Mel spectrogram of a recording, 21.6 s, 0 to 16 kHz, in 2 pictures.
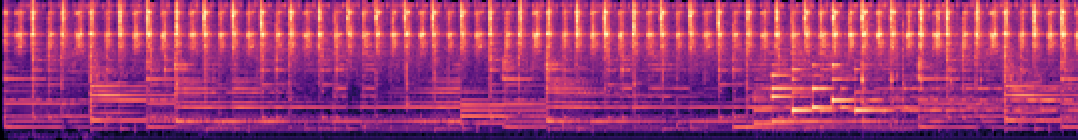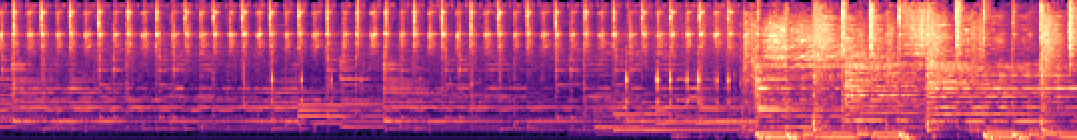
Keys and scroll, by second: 3.2 KP_Decimal, 3.8 KP_3, 4.0 KP_7, 4.1 KP_5, 14.1 Delete, 15.7 Delete, 17.9 Delete, 20.6 Delete.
